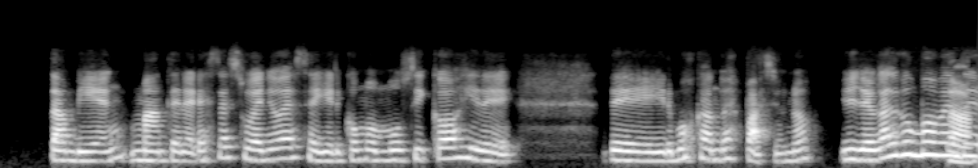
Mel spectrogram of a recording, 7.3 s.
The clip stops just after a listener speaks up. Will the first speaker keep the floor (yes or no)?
yes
